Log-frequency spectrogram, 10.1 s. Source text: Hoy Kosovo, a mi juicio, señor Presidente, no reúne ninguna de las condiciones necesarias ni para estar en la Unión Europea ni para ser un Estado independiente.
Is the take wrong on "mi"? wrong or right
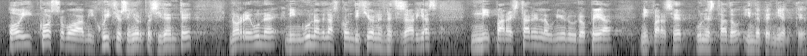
right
